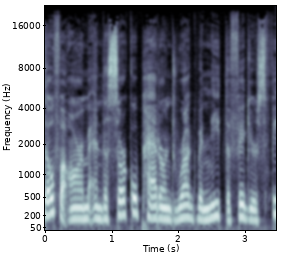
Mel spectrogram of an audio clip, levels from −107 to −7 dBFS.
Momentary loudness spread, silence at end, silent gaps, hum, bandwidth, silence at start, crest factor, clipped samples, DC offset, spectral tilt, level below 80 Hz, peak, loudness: 6 LU; 0 s; none; none; 19 kHz; 0 s; 16 dB; under 0.1%; under 0.1%; -5 dB/octave; -52 dBFS; -4 dBFS; -20 LUFS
